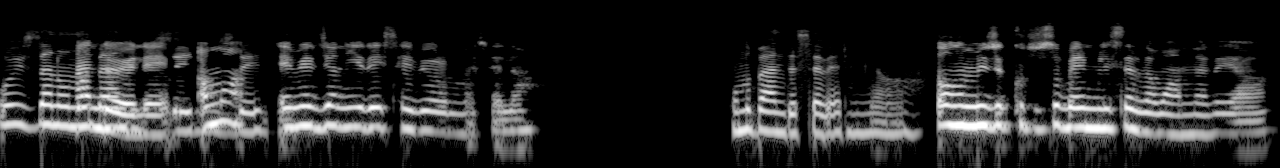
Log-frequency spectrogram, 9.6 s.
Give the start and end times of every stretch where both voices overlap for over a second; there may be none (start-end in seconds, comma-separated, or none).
0.6-2.2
